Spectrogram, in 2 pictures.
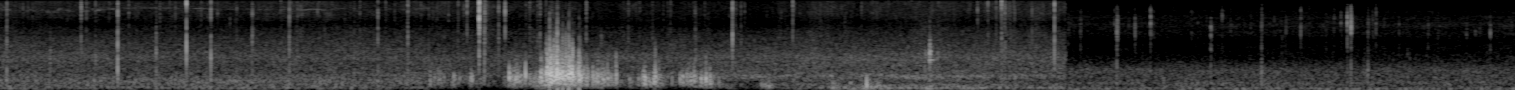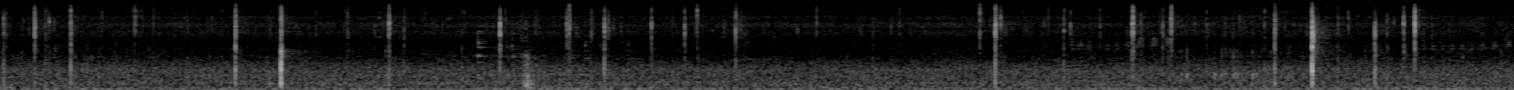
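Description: Wood campfire crackling under a hanging camping kettle, sharp pops over a low hiss, with a louder noise lasting about two seconds around five seconds in. After an abrupt change about ten seconds in, a quieter stretch of a thin stream of hot water poured from the kettle onto a drip-bag coffee filter in a steel mug, with occasional small ticks.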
